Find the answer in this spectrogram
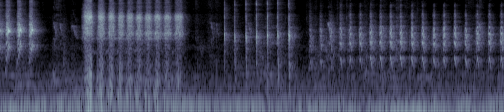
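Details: A tame Greater green leafbird sings abundant isian on being approached: clear high notes, a loud buzzy high series, then crisp spaced chirps speeding into rapid repeated phrases, over a low hum.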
